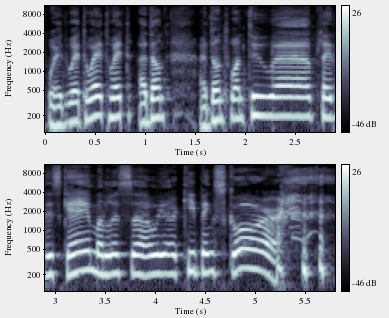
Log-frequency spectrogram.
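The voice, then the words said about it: Bad exaggerated fake French accent. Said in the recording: “Is that a French accent? ... That is the worst French accent. ... It's just basically Beauty and the Beast version of a French accent.”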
